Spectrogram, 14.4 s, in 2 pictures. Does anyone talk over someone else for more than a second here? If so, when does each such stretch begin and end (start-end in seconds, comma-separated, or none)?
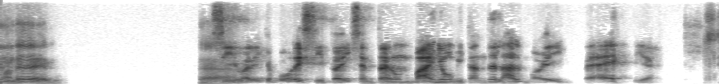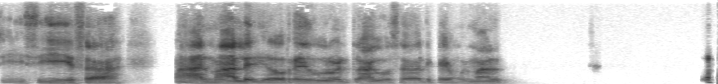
none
